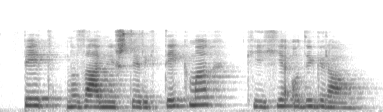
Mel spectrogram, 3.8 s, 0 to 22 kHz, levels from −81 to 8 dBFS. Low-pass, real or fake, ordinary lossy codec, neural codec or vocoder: 7.2 kHz; real; none; none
